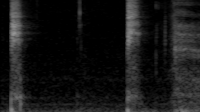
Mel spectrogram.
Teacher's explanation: when I'm pronouncing this P sound, my tongue is forward and I'm allowing there to be a shallow little hiss. It's very subtle. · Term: palatalization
